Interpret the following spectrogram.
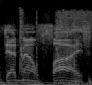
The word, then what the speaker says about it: Deadmau5: This is your good friend Joel, professionally known as Deadmau5. Yes, that is the correct way to pronounce it.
